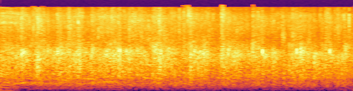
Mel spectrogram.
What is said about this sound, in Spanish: Dale un aplauso al que vive. ¡Aleluya!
